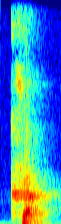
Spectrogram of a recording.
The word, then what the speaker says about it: crumb: So the first word up is crumb. You can't hear the B of crumb.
